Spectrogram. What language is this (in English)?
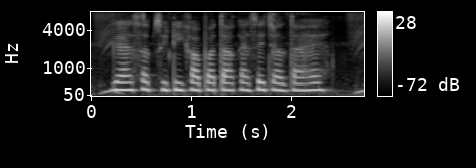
Hindi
